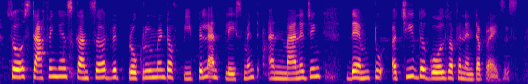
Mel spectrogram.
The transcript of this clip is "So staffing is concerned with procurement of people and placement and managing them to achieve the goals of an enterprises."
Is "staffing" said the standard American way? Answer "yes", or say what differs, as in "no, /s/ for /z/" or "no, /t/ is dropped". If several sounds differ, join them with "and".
yes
